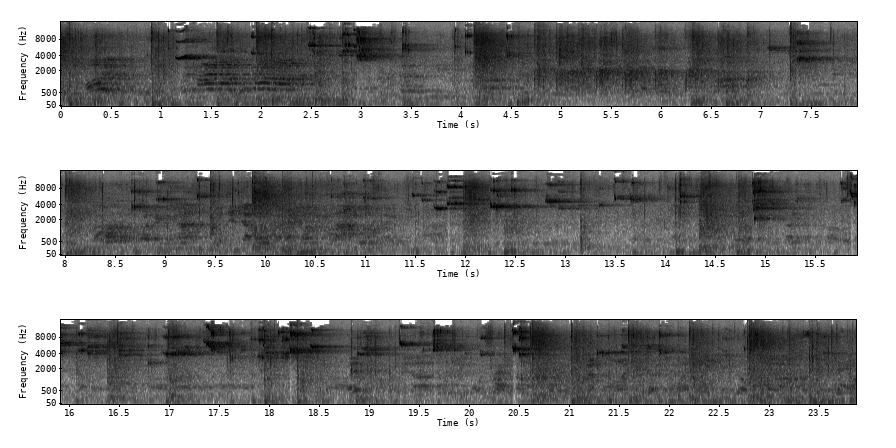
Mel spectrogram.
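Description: A basketball bounces on a wooden floor, echoing in a large hall.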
